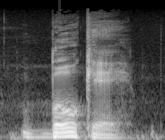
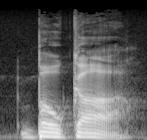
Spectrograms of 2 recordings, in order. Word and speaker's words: bokeh: now, first of all, we should talk about um, people need to stop saying bokeh, you Americans. Okay, bokeh. It's not bokeh.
